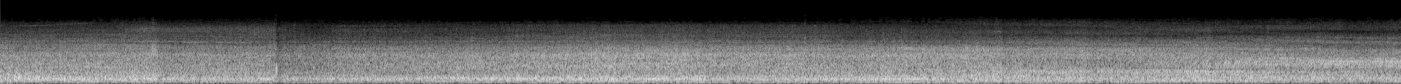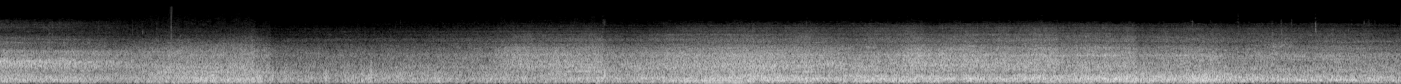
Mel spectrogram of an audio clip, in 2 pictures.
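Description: Diesel truck engines running under load as semi trucks pull away: first a Peterbilt tractor hauling a multi-axle trailer, then a straight box truck, after a brief dip about two-thirds of the way through.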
